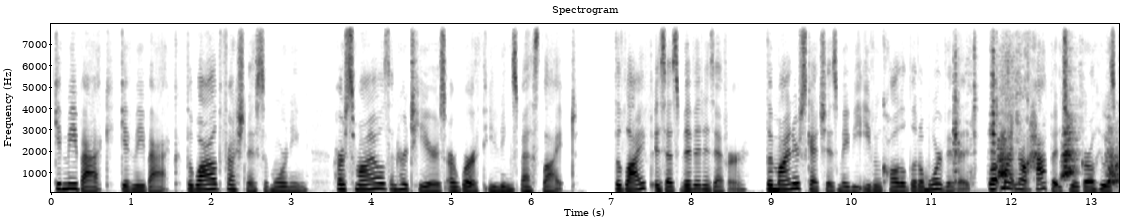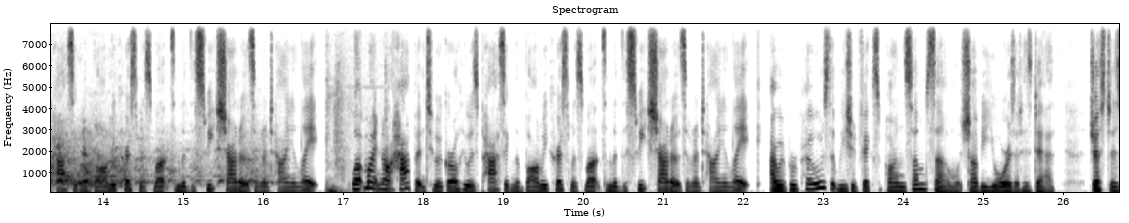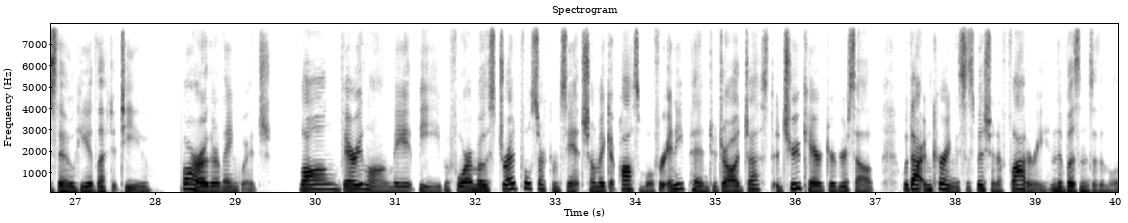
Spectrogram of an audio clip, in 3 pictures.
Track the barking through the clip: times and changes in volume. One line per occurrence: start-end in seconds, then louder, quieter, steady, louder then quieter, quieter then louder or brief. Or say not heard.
11.3-17.6 quieter.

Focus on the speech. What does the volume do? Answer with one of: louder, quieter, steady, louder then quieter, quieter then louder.
steady.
